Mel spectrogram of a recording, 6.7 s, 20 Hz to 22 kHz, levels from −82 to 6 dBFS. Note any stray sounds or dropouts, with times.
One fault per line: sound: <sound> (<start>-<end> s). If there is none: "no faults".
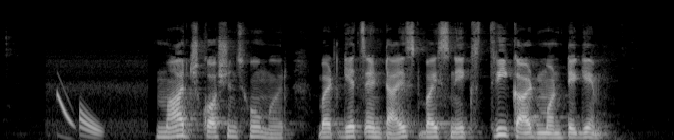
sound: chirp (0.6-1.1 s)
